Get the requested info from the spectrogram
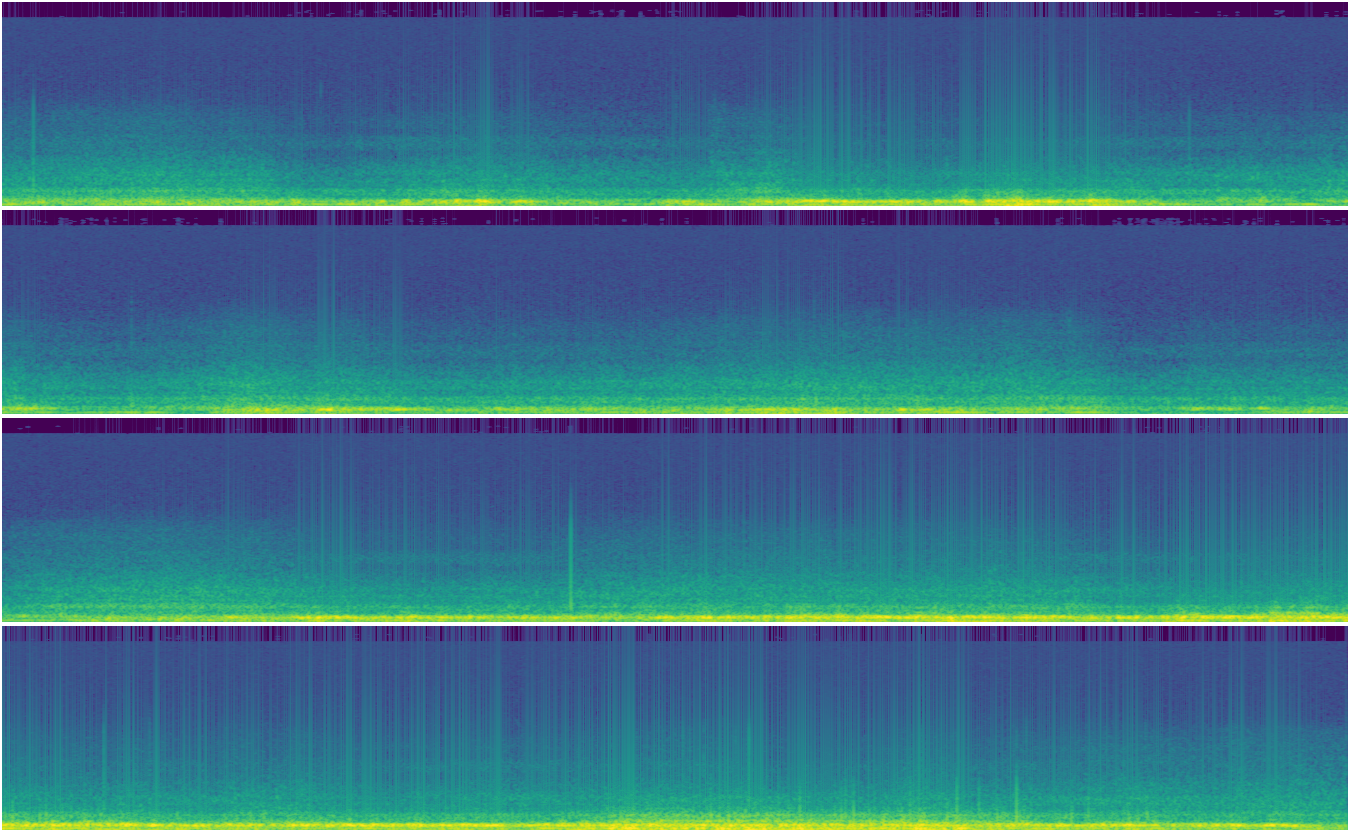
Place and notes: Stalos, Crete, in a concrete tube - hydrophone in a sand
hydrophone buried in the sand at the concrete tube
